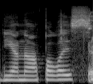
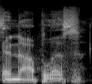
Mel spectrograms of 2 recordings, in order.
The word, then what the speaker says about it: Yiannopoulos: Milo, how do you pronounce it? Yiannopoulos. – Yiannopoulos. Yep.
